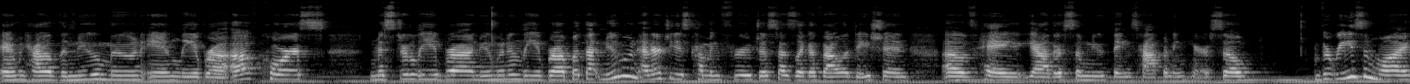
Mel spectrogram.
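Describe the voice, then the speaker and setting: Moderate pace with music in the background. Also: woman, medium pitch for a woman, ordinary pitch variation. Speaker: tarot card reader. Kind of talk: spiritual reading monologue.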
